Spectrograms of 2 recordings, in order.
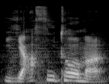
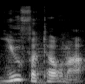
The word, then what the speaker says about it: Yafutoma: the spelling right there it's yafutoma not euphotoma i'm pretty sure i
